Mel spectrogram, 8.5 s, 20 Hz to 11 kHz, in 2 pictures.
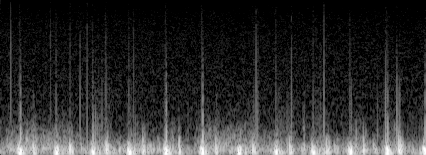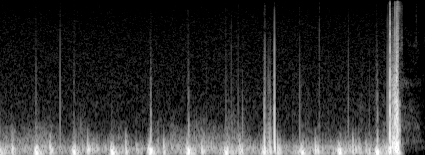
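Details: Fast, regular, low heart thumps in an adult woman right after exercise, measured by a heart rate monitor watch: sinus tachycardia starting at 203 bpm and slowing to 160 bpm by the end of the recording.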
